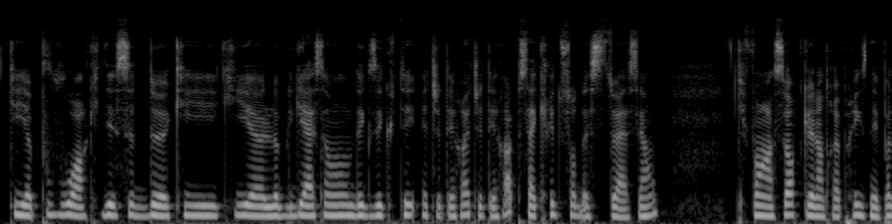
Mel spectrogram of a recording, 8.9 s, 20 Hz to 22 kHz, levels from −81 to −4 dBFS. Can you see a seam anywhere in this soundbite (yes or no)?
no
